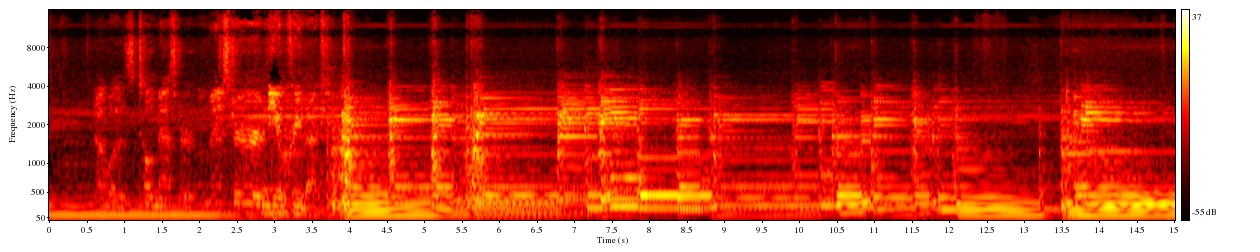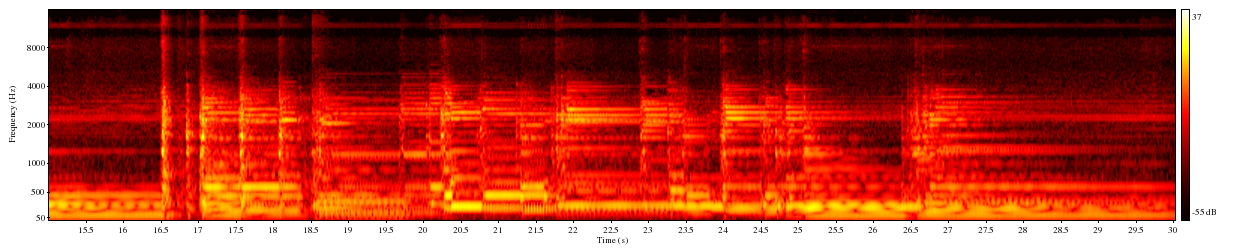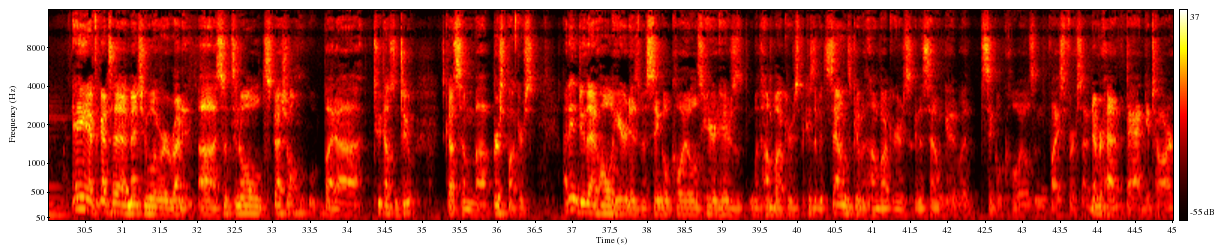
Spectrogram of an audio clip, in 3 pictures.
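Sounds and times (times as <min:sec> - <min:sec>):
electric guitar strumming and picking: 0:00.0 - 0:30.3.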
